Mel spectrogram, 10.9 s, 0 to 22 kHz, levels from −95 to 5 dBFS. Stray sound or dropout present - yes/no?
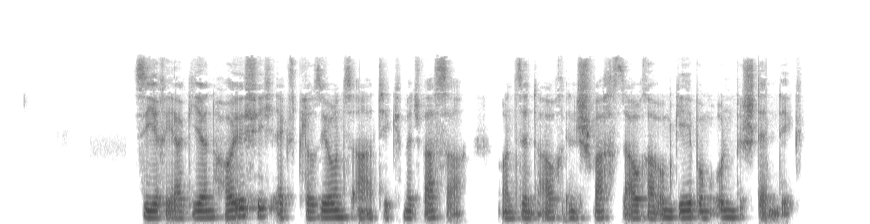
no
